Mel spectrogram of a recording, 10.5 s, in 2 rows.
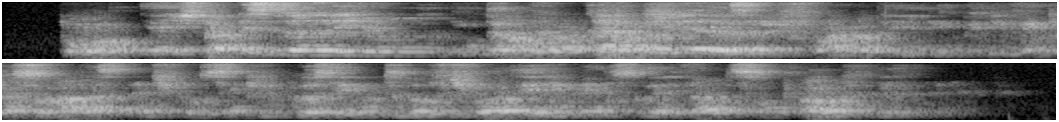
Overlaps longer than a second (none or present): present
